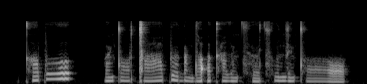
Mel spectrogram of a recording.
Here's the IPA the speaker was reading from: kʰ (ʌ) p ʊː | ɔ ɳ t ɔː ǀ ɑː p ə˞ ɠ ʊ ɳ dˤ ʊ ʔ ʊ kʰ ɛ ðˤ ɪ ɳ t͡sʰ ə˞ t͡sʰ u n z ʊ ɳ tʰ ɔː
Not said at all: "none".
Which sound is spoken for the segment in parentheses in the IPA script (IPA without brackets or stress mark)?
ʌ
